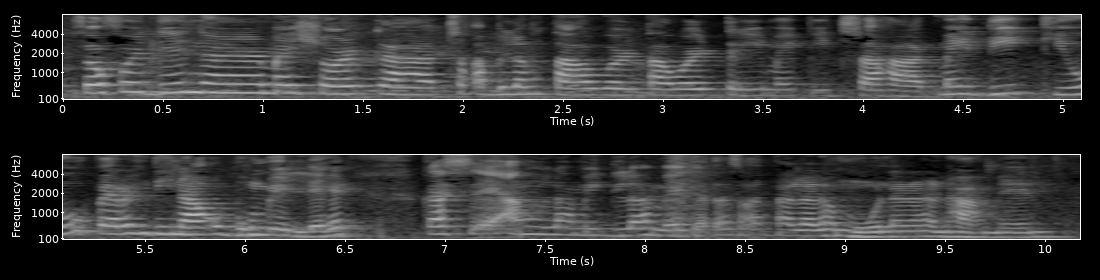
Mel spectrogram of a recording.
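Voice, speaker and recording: A woman's voice: a little high, moderate pace, slight background noise. A middle-aged Filipino woman vlogging casually on a phone in a condo, chatty and giggly. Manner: chatty, giggly, mixing English and Tagalog. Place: condo unit on a rainy evening. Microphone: phone held by the speaker.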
